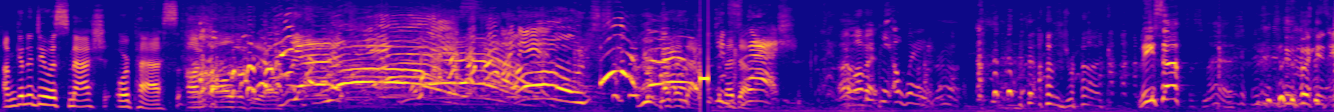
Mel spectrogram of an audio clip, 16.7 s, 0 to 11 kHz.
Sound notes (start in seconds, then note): 2.3 everyone yells and laughs; 8.7 beep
